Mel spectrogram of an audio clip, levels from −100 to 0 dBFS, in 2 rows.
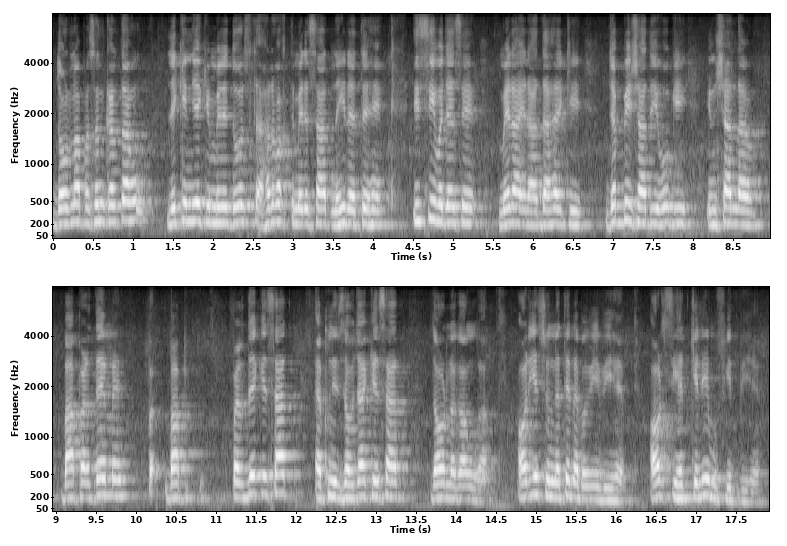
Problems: none marked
